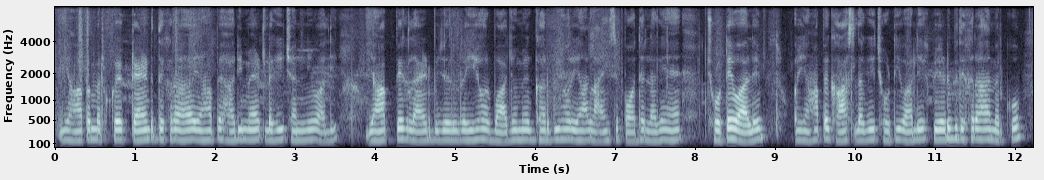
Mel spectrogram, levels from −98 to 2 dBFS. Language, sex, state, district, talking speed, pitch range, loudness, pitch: Hindi, male, Jharkhand, Jamtara, 265 wpm, 150-165 Hz, -20 LUFS, 160 Hz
